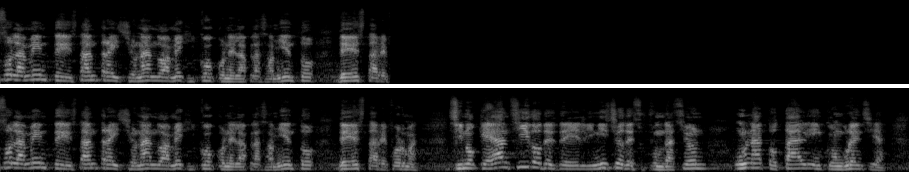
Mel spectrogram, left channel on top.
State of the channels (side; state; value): left; drops out; at 3.9 s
